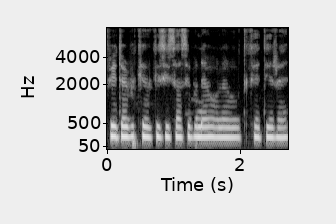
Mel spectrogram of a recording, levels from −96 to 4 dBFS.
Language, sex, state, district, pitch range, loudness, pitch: Hindi, female, Arunachal Pradesh, Longding, 200-215 Hz, -15 LUFS, 210 Hz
